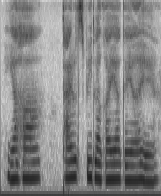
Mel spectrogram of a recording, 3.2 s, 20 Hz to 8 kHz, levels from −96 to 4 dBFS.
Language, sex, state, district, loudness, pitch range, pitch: Hindi, female, Arunachal Pradesh, Papum Pare, -15 LUFS, 195-215 Hz, 200 Hz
